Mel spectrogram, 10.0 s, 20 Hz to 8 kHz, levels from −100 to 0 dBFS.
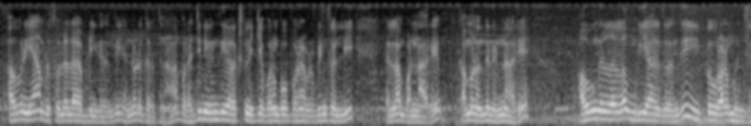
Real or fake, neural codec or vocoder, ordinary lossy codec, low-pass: real; none; none; 7.2 kHz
